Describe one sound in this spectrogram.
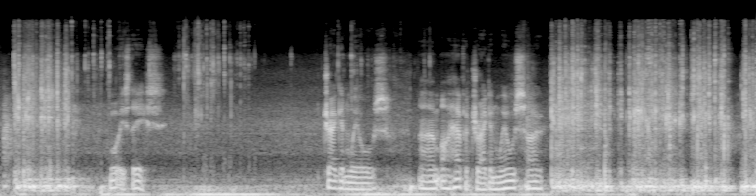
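Small metal toy cars clink and rattle as they are handled.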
